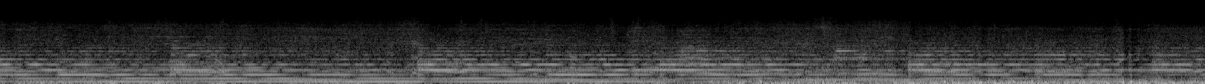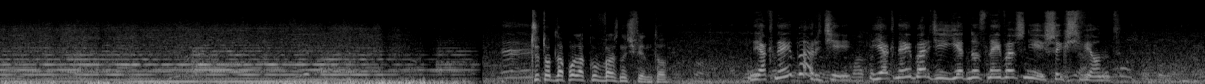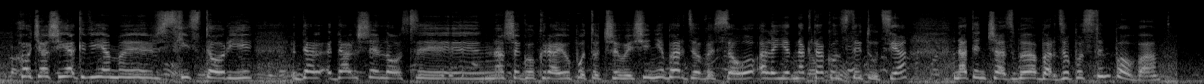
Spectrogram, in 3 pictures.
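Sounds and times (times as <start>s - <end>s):
big cathedral church bells ringing in a dense peal: 0.0s - 16.9s
speech: 17.4s - 23.6s, 24.2s - 35.9s.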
